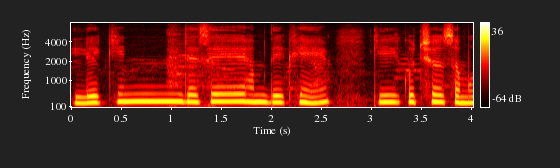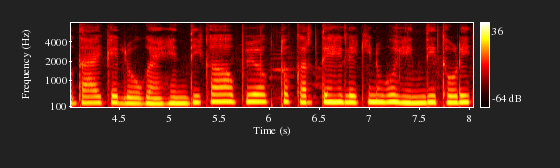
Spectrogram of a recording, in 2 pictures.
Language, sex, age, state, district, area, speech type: Hindi, female, 60+, Madhya Pradesh, Bhopal, rural, spontaneous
